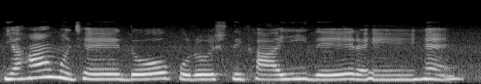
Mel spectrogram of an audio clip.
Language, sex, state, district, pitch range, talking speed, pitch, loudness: Hindi, female, Madhya Pradesh, Katni, 230-255 Hz, 100 wpm, 240 Hz, -11 LUFS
